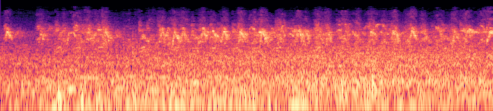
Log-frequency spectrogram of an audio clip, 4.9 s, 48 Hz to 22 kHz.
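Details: A group of house sparrows sheltering in climbing plants, Helsinki, Finland, September 2021, keeps up dense, overlapping chirps and cheeps without a break, with low environmental noise beneath.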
